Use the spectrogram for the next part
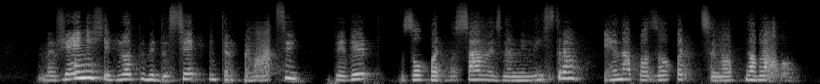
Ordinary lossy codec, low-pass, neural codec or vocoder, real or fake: none; none; codec, 44.1 kHz, 0.9 kbps, DAC; fake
